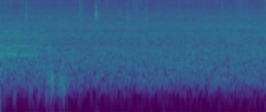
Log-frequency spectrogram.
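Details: Steady rain pattering on a surface with a brief sharp drip or tap near the middle, and no animal voice heard.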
